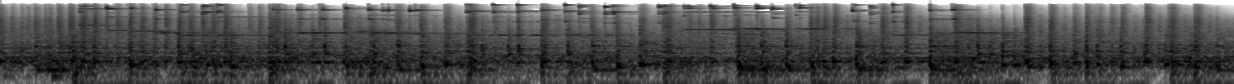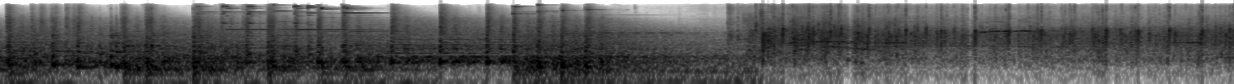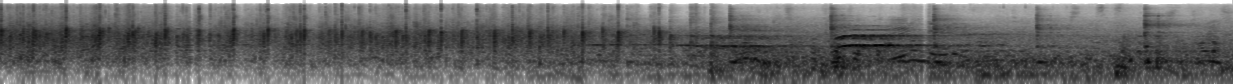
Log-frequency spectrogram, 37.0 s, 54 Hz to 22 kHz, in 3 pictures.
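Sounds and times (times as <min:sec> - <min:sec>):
snare drums: 0:00.0 - 0:18.8
tenor drums: 0:00.0 - 0:19.6
marching glockenspiel notes: 0:00.5 - 0:12.0, 0:13.9 - 0:19.2.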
